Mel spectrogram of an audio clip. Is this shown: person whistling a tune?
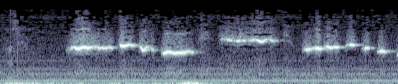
yes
